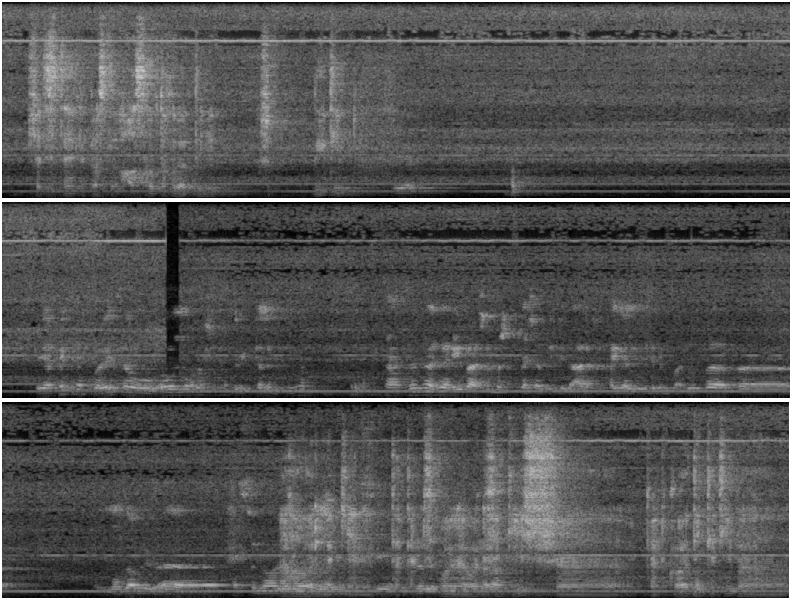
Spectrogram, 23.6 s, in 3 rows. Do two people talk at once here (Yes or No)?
Yes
